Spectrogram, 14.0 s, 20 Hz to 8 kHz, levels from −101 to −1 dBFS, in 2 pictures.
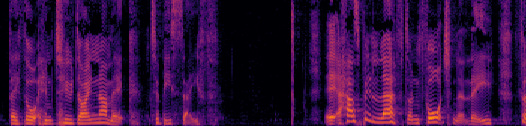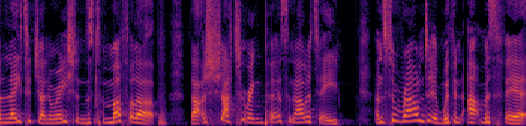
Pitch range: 225-295 Hz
